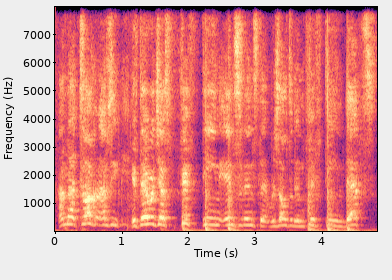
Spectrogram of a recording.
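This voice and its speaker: Music plays in the background as a man with an extremely high pitch and ordinary pitch variation speaks at a moderate pace. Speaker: news commentary host. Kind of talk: solo news commentary livestream. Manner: loud.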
